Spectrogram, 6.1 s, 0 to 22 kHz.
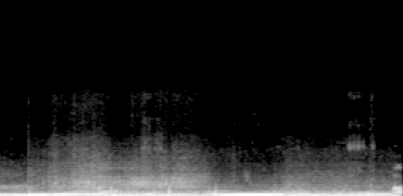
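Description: Cars accelerating hard in a street race between a 700 horsepower Infiniti Q50 and a 200 horsepower BMW E46: loud, continuous engine roar with rising and falling pitch sweeps as the gears change.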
